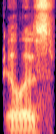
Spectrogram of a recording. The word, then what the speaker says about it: Bilas: It's pronounced Billis, but whatever.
